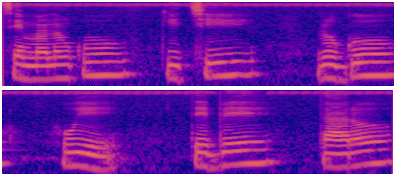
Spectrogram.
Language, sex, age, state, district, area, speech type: Odia, female, 45-60, Odisha, Ganjam, urban, spontaneous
